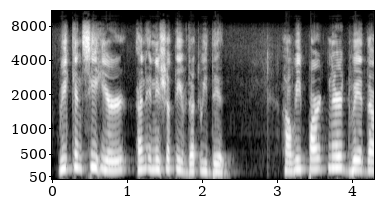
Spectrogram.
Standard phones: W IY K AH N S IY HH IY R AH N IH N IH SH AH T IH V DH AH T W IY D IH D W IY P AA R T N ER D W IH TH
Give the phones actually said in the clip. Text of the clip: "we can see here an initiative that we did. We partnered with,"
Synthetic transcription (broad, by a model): W IY K AH N S IY HH IY R AH N IH N IH SH AH T IH V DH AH T W IY D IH D W IY P AA R T N ER D W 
